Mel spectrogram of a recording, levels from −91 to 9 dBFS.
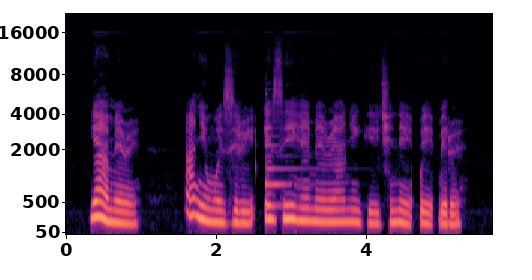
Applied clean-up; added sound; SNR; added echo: none; Bowed string instrument; 17 dB; none.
